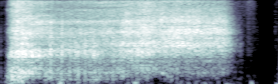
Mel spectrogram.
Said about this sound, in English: Sorry, exactly. I was just blowing my nose. Like that.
